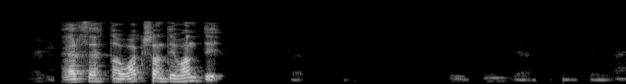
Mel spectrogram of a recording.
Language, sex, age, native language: Icelandic, male, 50-59, Icelandic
